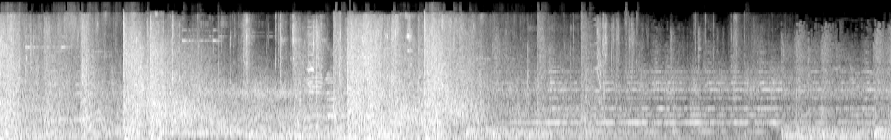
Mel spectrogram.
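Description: Heavy gunfire erupts in the video game L.A. Noire, a loud fusillade of overlapping shots and crashing impacts that gradually thins out, with voices speaking over the noise.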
